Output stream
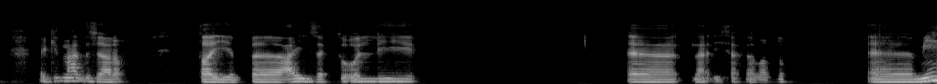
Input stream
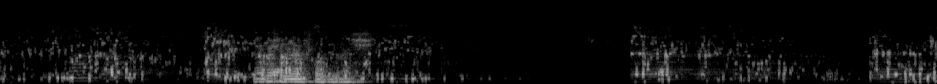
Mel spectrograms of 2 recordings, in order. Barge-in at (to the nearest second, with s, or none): 3 s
